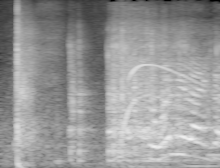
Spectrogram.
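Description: A tabletop prize wheel is pushed into a spin by hand with a sharp smack. About a second in, a dense whirring rattle starts, with high gliding vocal tones over it.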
